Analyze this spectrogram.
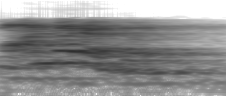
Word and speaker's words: honorable: तो उस तरह से फिक्स in your mind like dash HONOURABLE, honorable. This is the word honorable person. Here also the same thing happened. The H is silent and our word begins with O.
